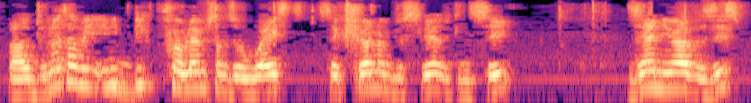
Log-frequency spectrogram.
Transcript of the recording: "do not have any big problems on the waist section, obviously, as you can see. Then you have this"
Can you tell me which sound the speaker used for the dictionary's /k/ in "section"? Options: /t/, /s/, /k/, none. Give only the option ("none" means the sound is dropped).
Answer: /k/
